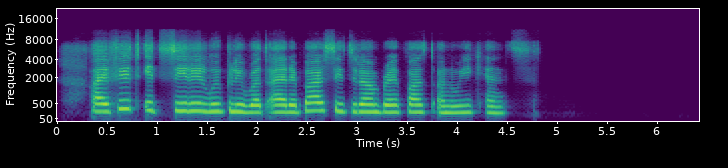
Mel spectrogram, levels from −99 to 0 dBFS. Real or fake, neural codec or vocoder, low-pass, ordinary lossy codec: fake; codec, 24 kHz, 0.5 kbps, DualCodec; none; none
